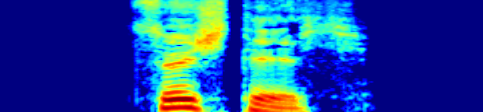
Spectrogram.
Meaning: chaste, virtuous
- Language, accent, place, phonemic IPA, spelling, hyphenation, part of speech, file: German, Germany, Berlin, /ˈt͡sʏçtɪç/, züchtig, züch‧tig, adjective, De-züchtig.ogg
